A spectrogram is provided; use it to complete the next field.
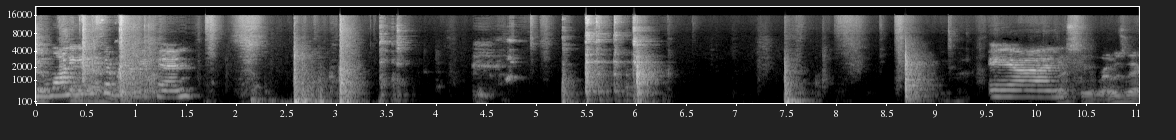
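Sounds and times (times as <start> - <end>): crockery clinking and clattering: 0.0 - 1.4, 3.0 - 3.8, 4.7 - 6.4
dishes knocking down on counter: 5.3 - 6.3.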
